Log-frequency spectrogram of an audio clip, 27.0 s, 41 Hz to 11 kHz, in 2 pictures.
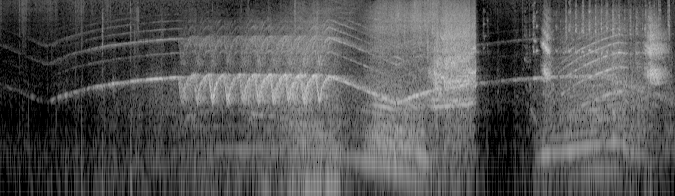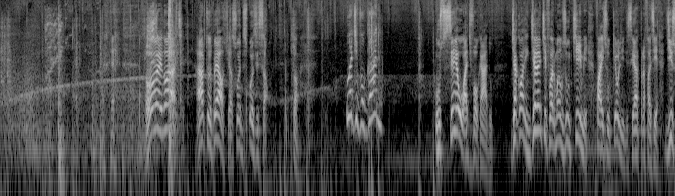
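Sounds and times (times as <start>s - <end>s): emergency vehicle siren: 0.0s - 22.5s.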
